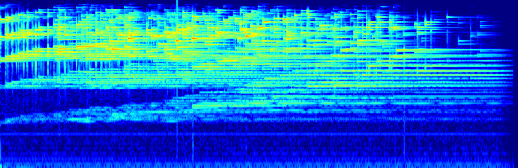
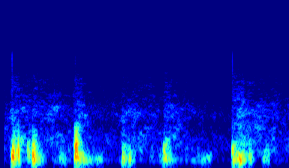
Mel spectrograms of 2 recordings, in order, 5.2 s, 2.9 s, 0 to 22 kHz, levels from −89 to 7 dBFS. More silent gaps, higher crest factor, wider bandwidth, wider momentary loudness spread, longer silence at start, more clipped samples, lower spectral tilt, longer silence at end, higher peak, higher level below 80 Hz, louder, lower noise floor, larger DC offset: neither; second, 18 dB vs 26 dB; first, over 20 kHz vs 3 kHz; second, 13 LU vs 19 LU; about the same, 0 s vs 0.1 s; neither; second, 7.5 dB/octave vs -13 dB/octave; second, 0.2 s vs 0.4 s; first, 0 dBFS vs -4 dBFS; second, -72 dBFS vs -54 dBFS; first, -14 LUFS vs -27 LUFS; second, -38 dBFS vs -59 dBFS; neither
